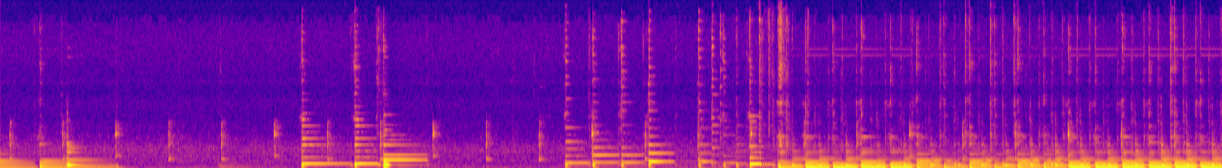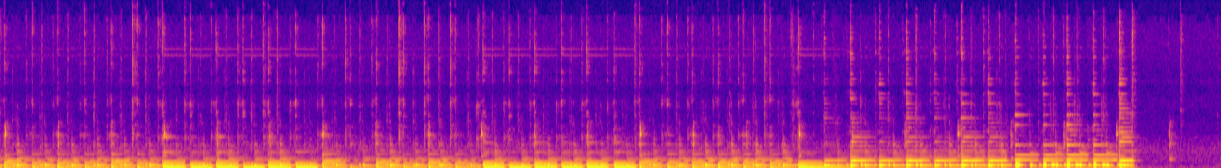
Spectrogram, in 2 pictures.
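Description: Solo ukulele played fingerstyle: a few plucked notes with pauses, then a quick rising run, and from about ten seconds in a fast, evenly repeated pattern of notes that shifts to a new figure near the end.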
